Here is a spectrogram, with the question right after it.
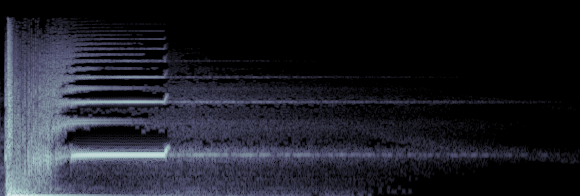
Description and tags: This sound recorded.
This sound is needed for use in strong game actions or for music and sounds.
Thanks you for listening my sound!
drama, horror, drammatic, bass, kick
